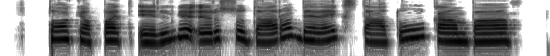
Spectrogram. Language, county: Lithuanian, Klaipėda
